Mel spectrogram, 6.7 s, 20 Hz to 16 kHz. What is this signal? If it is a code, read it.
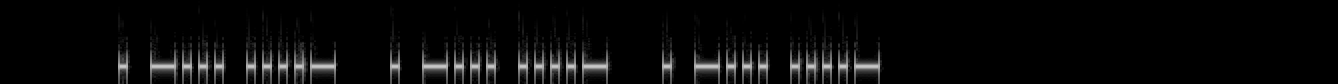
Morse code, heard as a keyed tone, about 28 wpm, 700 Hz. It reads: EB4 EB4 EB4
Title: Callsign Prefixes for Top 25 DXCC - Repeated 3x - 30wpm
